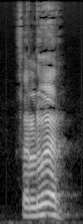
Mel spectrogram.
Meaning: to lose
- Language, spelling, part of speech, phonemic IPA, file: Afrikaans, verloor, verb, /fərˈlʊər/, LL-Q14196 (afr)-verloor.wav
